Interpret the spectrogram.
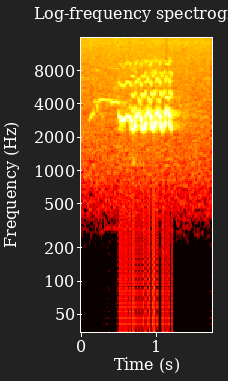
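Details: Black Kite from Central Russia giving a brief thin rising whistle, then a loud, rapid, quavering whinnying trill lasting under a second, clear and uncluttered against a quiet background.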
